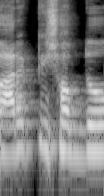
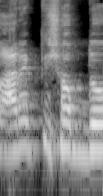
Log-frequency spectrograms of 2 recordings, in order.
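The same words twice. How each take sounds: The two takes are said the same way.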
